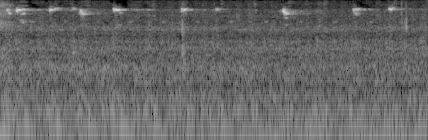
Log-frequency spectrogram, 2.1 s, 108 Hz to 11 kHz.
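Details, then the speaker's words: £380 used car, no fault codes, misfire only at idle and smooth at higher revs, auxiliary belt squealing: uneven lumpy idle with light irregular ticking, misfire from a low-compression cylinder. "it does have a misfire I do believe it's not sh any cords for said misfire oh like a saw machine do ignore the auxiliary Bel squeaking away yeah she's got a Mis fire Runner uh only seems to be on idle which is quite strange"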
